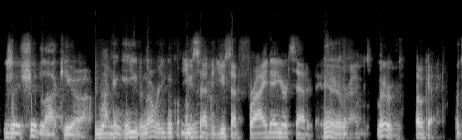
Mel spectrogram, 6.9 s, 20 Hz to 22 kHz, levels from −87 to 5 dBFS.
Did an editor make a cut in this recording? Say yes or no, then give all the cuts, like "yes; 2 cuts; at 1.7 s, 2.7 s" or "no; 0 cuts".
yes; 1 cut; at 1.4 s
